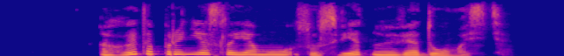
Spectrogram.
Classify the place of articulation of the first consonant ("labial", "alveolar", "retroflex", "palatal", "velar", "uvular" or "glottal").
velar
